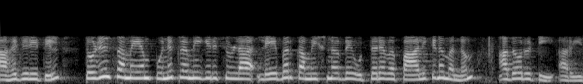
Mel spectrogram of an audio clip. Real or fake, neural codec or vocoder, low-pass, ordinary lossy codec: real; none; 3.6 kHz; Opus, 32 kbps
